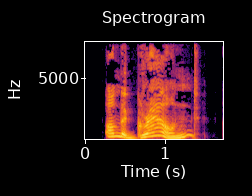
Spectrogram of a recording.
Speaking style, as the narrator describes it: cried Tom

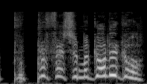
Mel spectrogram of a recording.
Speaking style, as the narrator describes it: Hermione gasped

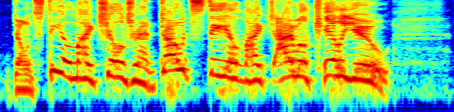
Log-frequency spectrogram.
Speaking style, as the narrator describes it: she's yelling about

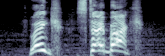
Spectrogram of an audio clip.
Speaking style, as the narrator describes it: Raudu shouted urgently

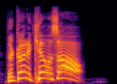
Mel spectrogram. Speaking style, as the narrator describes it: Governor Connally shouted

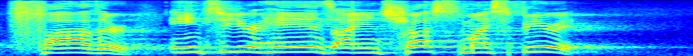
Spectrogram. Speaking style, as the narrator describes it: in the midst of this pain and this anguish, Jesus somehow musters up the strength to yell

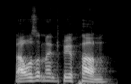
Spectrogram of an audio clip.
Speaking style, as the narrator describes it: he added quickly

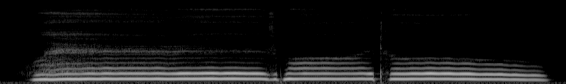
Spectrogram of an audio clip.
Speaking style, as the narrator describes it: it groaned

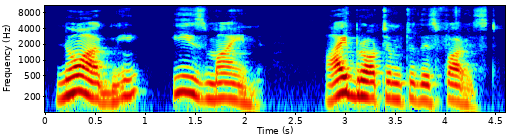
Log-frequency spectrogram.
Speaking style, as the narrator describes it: said Ganga

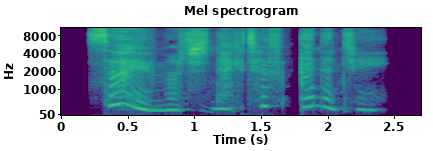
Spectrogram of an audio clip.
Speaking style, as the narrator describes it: she said dreamily

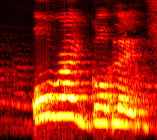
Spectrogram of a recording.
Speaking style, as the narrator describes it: shouted Kirsty

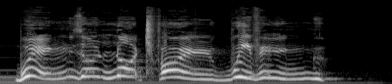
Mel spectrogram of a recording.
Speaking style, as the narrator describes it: roared Robert

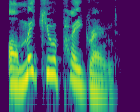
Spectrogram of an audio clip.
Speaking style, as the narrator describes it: Tom said

